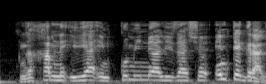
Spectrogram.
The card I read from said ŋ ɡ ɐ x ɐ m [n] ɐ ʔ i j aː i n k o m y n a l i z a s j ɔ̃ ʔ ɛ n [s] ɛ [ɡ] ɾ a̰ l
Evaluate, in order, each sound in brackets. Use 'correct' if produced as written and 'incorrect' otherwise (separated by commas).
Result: correct, incorrect, correct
